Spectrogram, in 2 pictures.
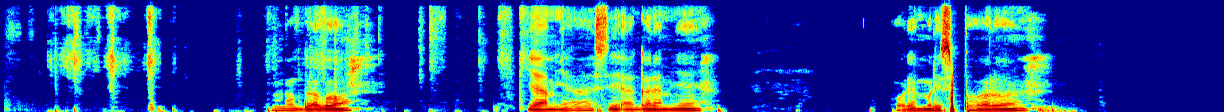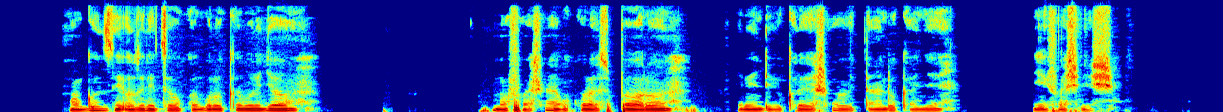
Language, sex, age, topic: Kinyarwanda, male, 36-49, health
